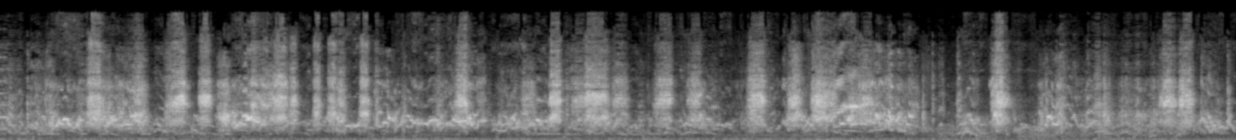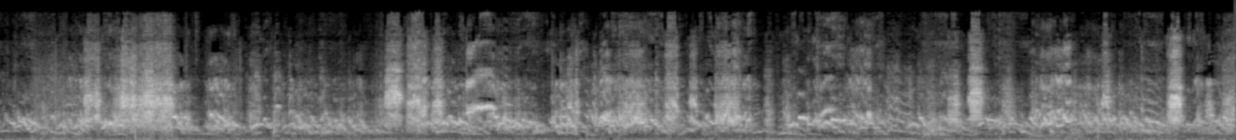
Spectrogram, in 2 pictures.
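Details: Budgerigars in an aviary colony make steady high-pitched twittering. Overlapping chirps and scratchy squawks from many birds run unbroken for twelve seconds, with brief louder bursts.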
